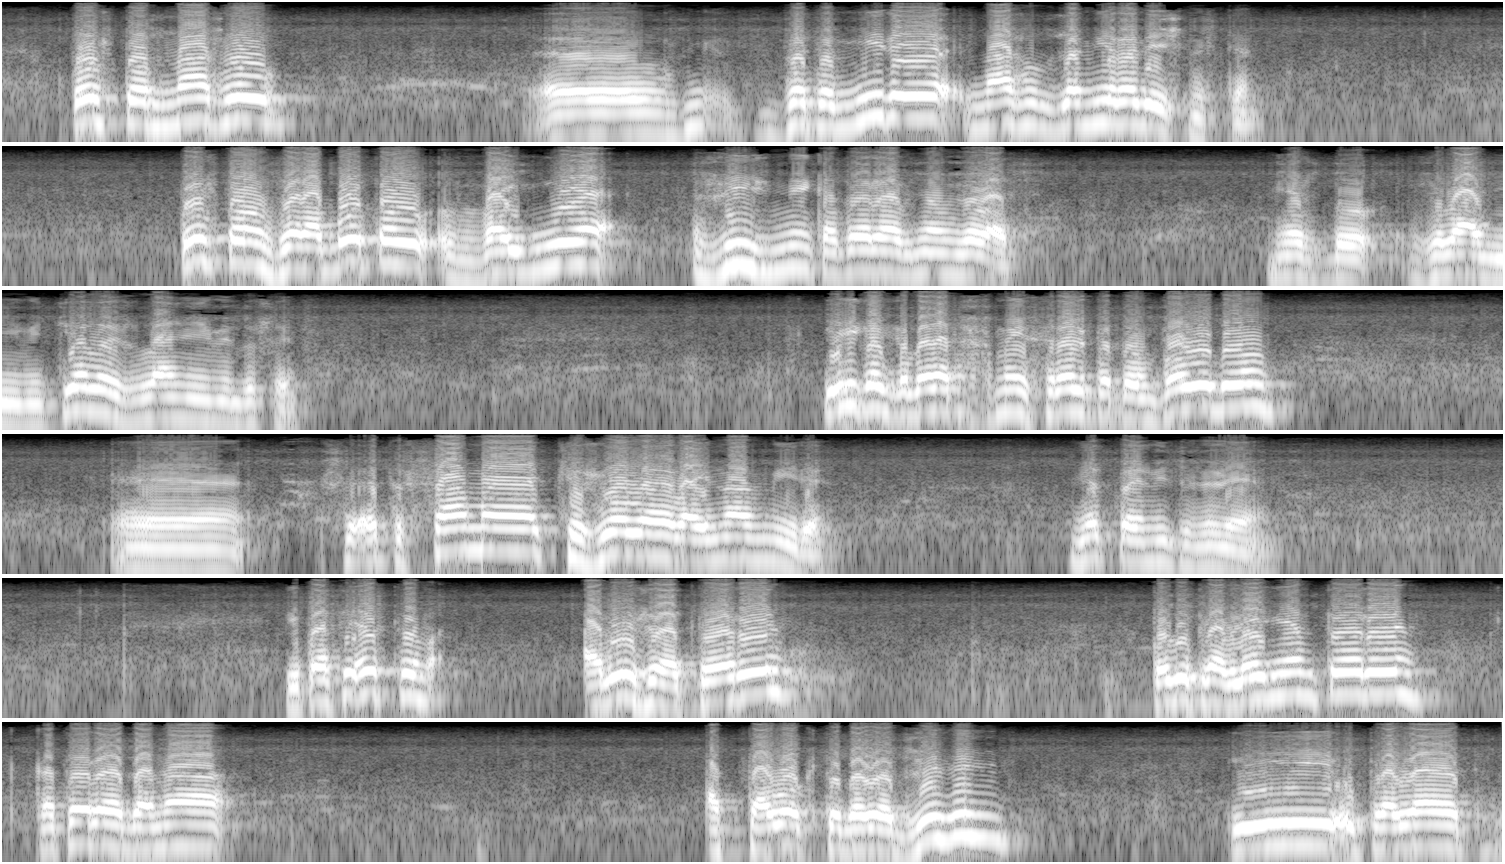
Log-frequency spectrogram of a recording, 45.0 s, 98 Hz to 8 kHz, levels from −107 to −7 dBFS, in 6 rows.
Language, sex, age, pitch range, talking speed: Russian, male, 60-79, 145-200 Hz, 85 wpm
